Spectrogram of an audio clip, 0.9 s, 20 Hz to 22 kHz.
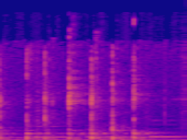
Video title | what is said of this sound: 3 Ways to Make a Rope Bowl (and a bonus way) | You hear that? Rock hard.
